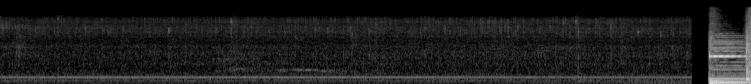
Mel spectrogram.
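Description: Beef rendang sizzling in a wok: a steady, gentle frying hiss with a faint, constant hum underneath. Loud, cheerful music cuts in near the end.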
